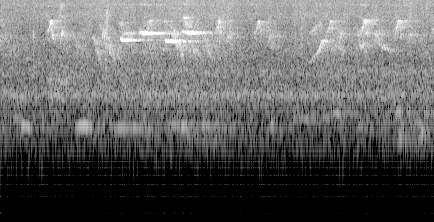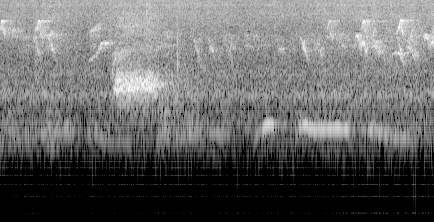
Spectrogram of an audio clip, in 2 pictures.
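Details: Long-eared owl chicks in Krasnodar Krai, Russia. One hoarse, squeaky, drawn-out note comes halfway through, with a few faint lower whistles and a steady background hiss.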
